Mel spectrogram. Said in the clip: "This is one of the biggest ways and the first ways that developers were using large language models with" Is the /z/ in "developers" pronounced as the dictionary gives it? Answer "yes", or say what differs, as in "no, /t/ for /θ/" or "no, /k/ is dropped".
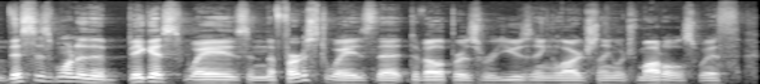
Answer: yes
